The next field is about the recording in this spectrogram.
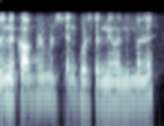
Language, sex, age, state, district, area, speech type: Kannada, male, 60+, Karnataka, Bellary, rural, conversation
